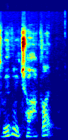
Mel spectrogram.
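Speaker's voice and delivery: murmured stage whisper. Retelling a half-whispered question asked during the show: imitating a half-whisper. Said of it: "he whispered to me".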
